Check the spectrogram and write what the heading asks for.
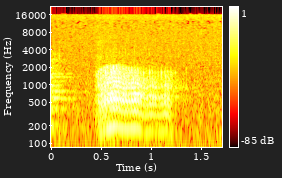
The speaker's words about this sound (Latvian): Ak, tu! Kāda nekaunība! Kas šeit ielaidis suni? Jā, jā, jā, un pie tam vēl kaut kādu sētas kranci. Jau pēc balss var pazīt.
